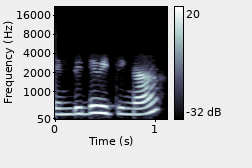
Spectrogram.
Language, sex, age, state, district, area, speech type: Malayalam, female, 18-30, Kerala, Wayanad, rural, conversation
